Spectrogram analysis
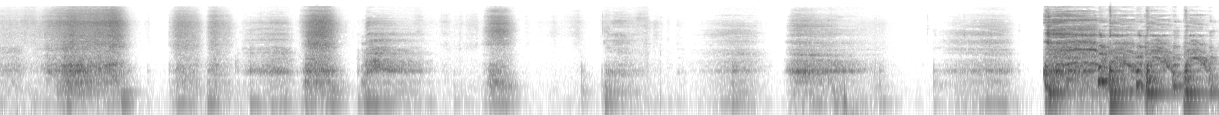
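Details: Evening coughing and spitting after coming into a warm house from cold outside air, cough slowly resolving: repeated harsh, breathy cough and throat-clearing bursts with noisy breaths; productive cough.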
